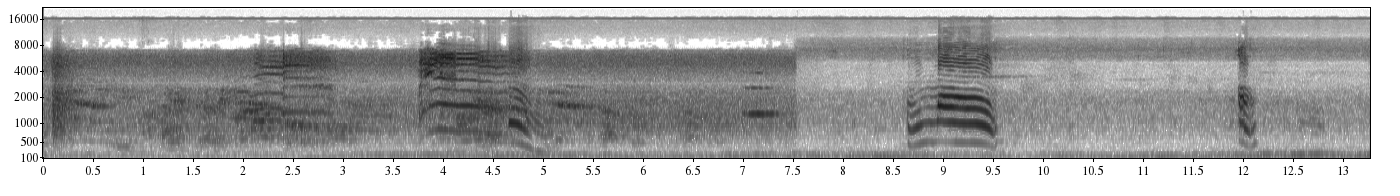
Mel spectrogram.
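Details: Cats and kittens meowing: a few separate meows, one rising then falling at about four seconds, a louder drawn-out one near nine seconds and a short one near twelve, with a quiet voice talking in the background.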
